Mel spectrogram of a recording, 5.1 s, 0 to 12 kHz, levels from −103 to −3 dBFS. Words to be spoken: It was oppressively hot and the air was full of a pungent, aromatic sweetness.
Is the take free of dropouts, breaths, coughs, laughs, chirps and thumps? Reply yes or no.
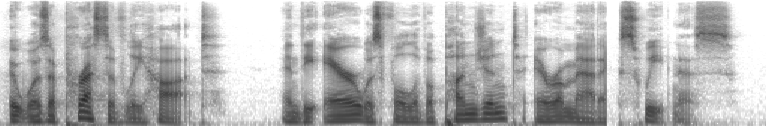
no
